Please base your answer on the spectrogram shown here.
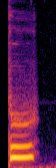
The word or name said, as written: buh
